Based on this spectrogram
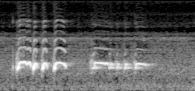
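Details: Local zebra dove song used to draw answers from other zebra doves. A single phrase: four quick, bright cooing notes, then a drawn-out soft purring trill that fades, over low background noise.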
